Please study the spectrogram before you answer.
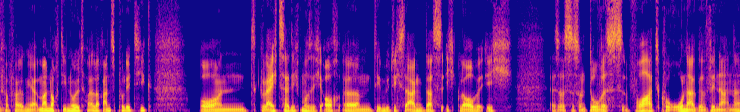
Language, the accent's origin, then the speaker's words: German; Berlin, Germany; moved away as an adult; now in Los Angeles, United States; Berlin ist mein Geburtsort. Berlin ist der Ort, an dem ich aufgewachsen bin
